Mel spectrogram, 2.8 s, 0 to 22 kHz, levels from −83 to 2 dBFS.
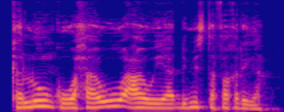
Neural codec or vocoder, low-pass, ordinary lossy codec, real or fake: none; none; none; real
